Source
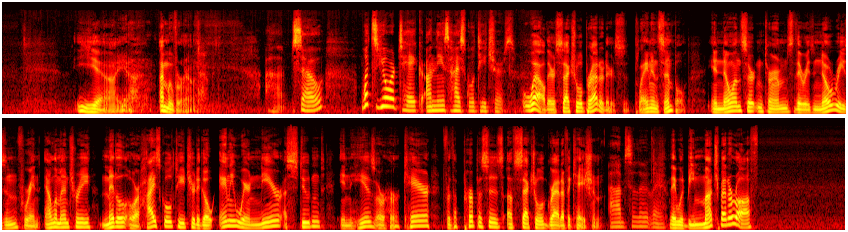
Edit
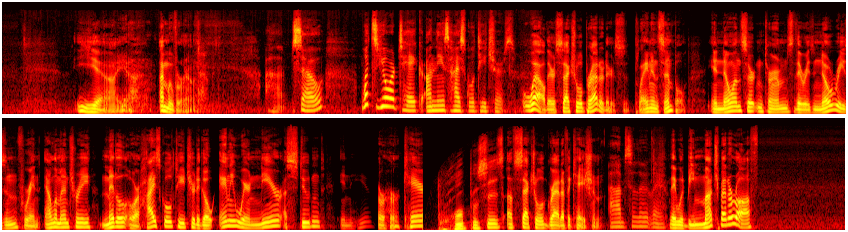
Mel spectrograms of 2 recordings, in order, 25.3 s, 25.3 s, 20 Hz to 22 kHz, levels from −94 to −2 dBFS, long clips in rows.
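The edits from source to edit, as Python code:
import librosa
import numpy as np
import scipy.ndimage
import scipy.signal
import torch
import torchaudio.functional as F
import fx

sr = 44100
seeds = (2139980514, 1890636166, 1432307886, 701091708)

y = fx.studio_fade_out(x, sr, start_s=17.0, length_s=1.3)
y = fx.edit(y, sr, fx.tape_start(start_s=18.96, length_s=1.2), tone=tone)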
